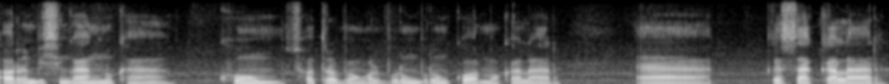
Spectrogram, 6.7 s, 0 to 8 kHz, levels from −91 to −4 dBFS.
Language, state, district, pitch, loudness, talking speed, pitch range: Kokborok, Tripura, Dhalai, 95 Hz, -23 LUFS, 115 wpm, 90-100 Hz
